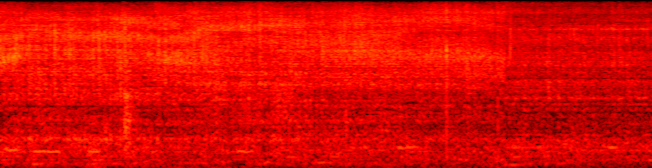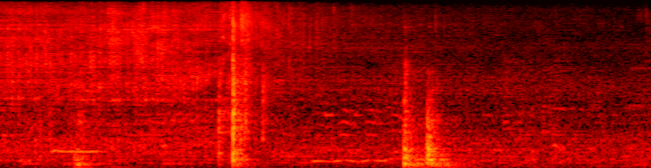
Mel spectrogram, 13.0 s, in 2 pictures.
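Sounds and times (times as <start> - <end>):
meat sizzling in a frying pan: 0.0 - 10.2.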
